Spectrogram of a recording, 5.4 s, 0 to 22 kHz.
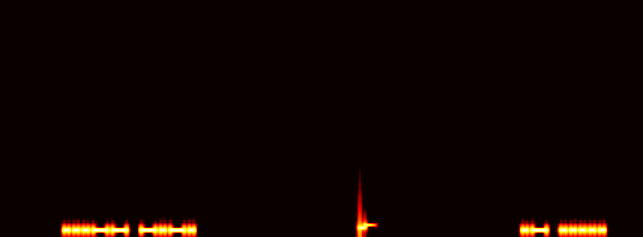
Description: Morse code, heard as a keyed tone, about 30 wpm, 700 Hz. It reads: 3 C A 5
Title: Single-Letter Single-Number 30wpm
